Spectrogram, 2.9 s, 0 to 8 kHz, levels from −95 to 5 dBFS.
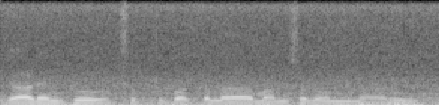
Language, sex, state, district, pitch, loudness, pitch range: Telugu, male, Telangana, Komaram Bheem, 125 Hz, -15 LUFS, 110-130 Hz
